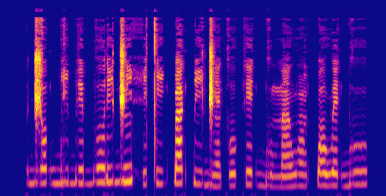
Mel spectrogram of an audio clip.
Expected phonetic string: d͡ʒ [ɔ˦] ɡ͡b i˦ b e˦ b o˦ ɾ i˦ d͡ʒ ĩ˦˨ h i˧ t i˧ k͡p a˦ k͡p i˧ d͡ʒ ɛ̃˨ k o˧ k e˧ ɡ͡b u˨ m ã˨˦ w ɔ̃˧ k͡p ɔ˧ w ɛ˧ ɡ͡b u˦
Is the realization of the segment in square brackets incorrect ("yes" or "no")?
no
